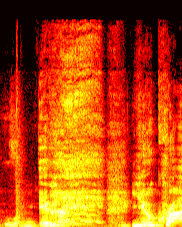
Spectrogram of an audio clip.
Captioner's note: laughs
